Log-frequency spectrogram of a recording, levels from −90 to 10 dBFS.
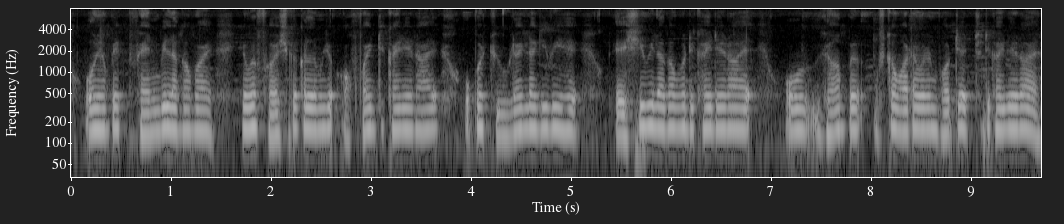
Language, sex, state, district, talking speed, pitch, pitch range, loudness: Hindi, male, Rajasthan, Churu, 285 wpm, 155 Hz, 150-160 Hz, -29 LUFS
